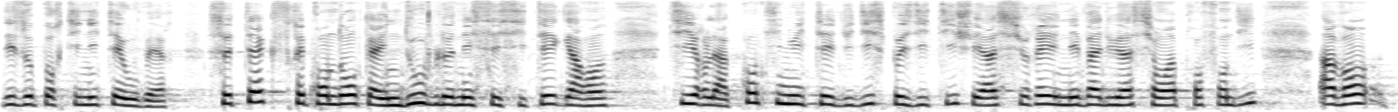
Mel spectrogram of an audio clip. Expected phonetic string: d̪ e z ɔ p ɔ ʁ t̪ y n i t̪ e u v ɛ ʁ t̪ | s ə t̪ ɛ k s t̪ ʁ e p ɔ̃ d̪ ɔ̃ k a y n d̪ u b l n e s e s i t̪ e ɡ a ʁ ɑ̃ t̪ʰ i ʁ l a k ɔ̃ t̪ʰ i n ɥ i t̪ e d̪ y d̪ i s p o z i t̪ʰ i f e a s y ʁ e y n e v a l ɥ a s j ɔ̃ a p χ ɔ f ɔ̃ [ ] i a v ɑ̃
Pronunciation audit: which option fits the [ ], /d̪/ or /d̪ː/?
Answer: d̪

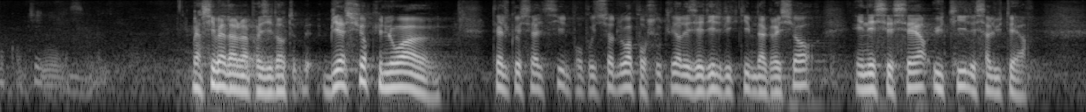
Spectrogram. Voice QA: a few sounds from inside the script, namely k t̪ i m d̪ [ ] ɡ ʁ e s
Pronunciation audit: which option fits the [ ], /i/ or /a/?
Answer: a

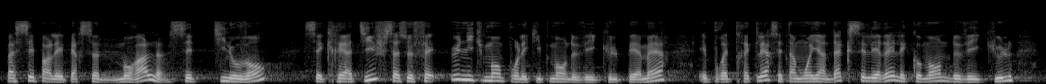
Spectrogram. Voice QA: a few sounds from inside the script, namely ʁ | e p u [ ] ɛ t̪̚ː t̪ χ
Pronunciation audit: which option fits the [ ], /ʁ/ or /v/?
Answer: ʁ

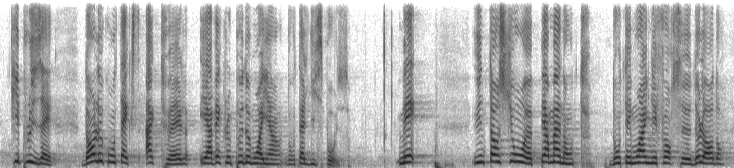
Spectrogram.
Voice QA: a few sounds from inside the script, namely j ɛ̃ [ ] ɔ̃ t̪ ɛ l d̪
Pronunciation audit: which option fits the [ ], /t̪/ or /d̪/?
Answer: d̪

